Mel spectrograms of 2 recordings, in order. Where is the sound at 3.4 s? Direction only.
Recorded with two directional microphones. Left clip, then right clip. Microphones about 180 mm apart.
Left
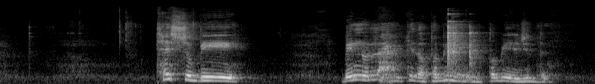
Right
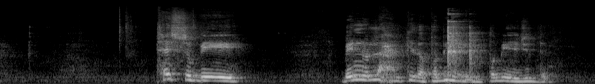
40° left (ahead or behind).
